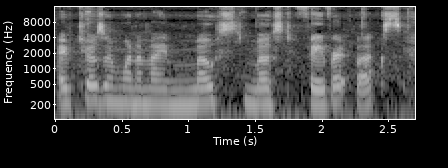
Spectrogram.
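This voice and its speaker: A woman reading a children's story aloud as host, in an expressive, careful storytelling manner. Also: medium pitch, normal speed, a little hiss or hum. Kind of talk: animated children's read-aloud.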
